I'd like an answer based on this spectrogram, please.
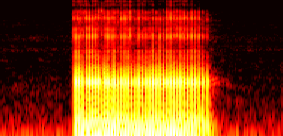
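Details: A sleeping Shih Tzu named Uijung snores indoors: one loud, raspy, low-pitched rattling breath lasting about a second, then quiet.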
